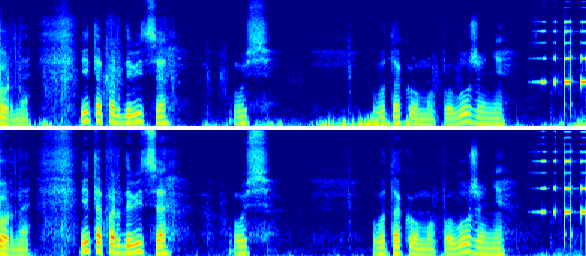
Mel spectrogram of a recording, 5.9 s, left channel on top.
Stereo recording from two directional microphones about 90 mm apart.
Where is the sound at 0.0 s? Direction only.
65° right (ahead or behind).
